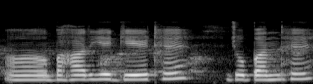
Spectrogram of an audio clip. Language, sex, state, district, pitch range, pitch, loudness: Hindi, female, Chandigarh, Chandigarh, 210-235 Hz, 220 Hz, -15 LUFS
